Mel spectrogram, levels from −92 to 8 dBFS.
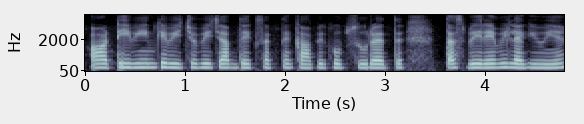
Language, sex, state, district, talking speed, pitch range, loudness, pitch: Hindi, female, Himachal Pradesh, Shimla, 200 wpm, 200-210 Hz, -19 LUFS, 205 Hz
